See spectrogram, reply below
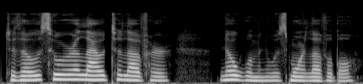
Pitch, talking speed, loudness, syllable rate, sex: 190 Hz, 215 wpm, -15 LUFS, 6.4 syllables/s, female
